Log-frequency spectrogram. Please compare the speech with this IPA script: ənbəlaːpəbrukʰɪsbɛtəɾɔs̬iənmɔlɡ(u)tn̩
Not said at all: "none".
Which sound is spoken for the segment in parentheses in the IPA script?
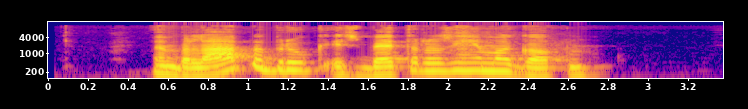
ɔ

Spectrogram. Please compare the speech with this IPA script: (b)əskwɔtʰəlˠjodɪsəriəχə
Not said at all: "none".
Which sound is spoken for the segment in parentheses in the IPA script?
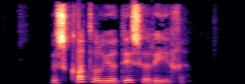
b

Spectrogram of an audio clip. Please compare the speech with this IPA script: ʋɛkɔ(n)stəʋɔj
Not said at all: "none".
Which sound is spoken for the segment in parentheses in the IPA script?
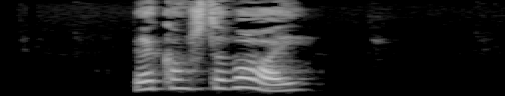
m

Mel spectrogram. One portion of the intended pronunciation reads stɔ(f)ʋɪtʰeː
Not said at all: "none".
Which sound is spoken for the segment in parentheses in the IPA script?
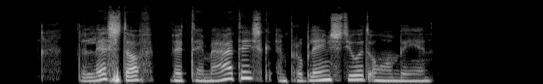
f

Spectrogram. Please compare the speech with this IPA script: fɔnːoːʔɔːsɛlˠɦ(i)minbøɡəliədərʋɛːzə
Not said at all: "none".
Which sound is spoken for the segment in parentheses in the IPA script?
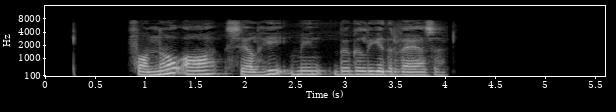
i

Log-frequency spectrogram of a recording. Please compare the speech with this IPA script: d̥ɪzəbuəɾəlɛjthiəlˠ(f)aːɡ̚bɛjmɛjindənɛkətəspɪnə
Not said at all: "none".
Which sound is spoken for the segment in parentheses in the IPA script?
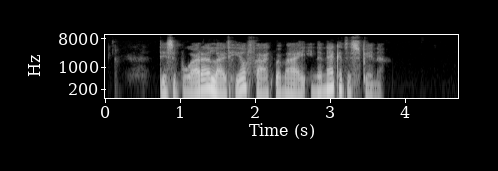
f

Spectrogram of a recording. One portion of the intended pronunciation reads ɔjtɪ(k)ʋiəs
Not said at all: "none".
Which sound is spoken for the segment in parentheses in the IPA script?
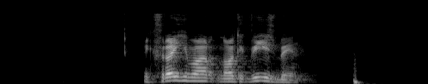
k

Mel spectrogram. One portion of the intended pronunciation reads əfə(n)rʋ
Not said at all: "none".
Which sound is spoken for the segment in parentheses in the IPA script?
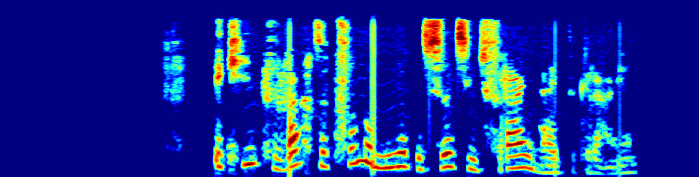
none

